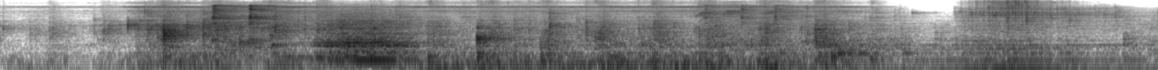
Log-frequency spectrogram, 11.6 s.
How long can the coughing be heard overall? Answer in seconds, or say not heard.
2 s.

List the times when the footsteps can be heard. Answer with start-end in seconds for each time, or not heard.
0.0-8.8.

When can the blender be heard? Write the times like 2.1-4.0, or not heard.
2.2-4.2.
